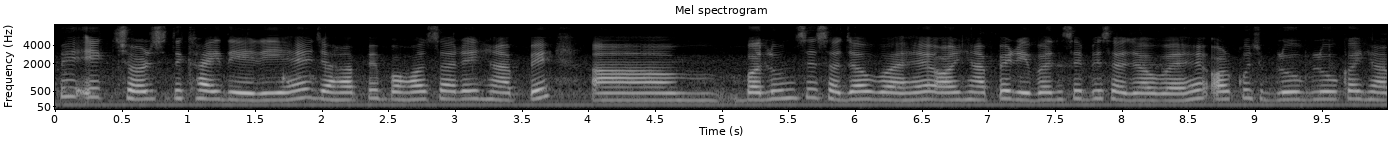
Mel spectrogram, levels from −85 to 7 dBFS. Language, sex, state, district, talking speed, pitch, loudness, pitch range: Hindi, female, Maharashtra, Aurangabad, 185 wpm, 235 Hz, -29 LUFS, 225-255 Hz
